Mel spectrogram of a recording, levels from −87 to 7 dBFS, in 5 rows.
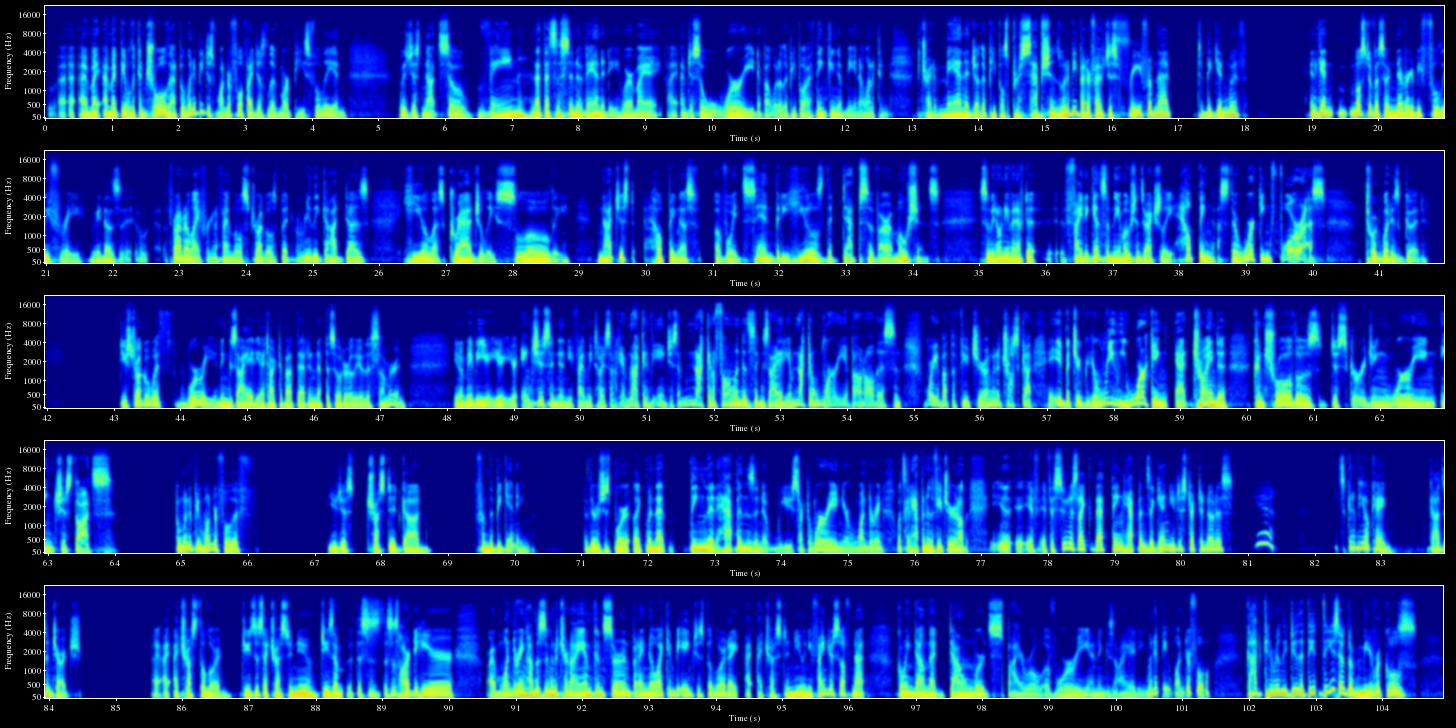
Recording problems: none

